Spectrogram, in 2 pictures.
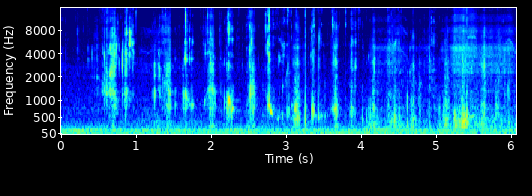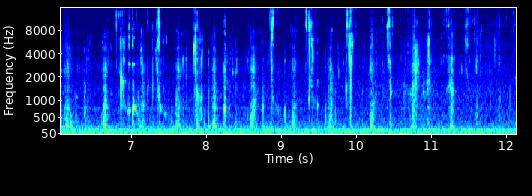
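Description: Close-miked chewing of raw tuna cheek meat: a rapid run of small mouth clicks and smacks, thinning out in the second half.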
